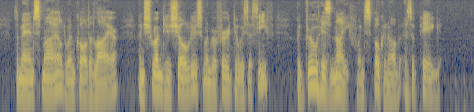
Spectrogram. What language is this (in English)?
English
